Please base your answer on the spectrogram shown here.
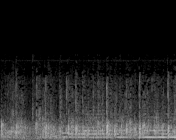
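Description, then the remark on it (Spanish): A crowd's first applause on Calle Altares in the Bellavista neighbourhood as a procession reaches the street and the Marcha Real begins: a dense, continuous patter of many hands clapping at an even loudness, with a faint sustained tone running beneath the clapping. “Primeros aplausos y suena la marcha real”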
